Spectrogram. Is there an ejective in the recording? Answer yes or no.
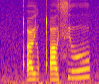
yes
